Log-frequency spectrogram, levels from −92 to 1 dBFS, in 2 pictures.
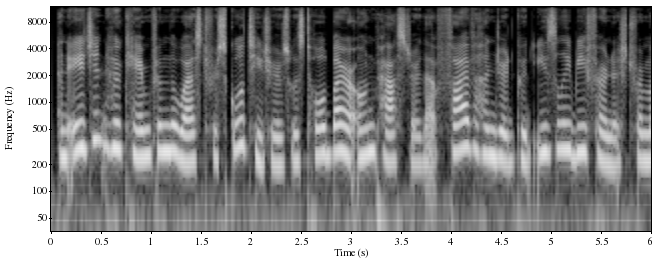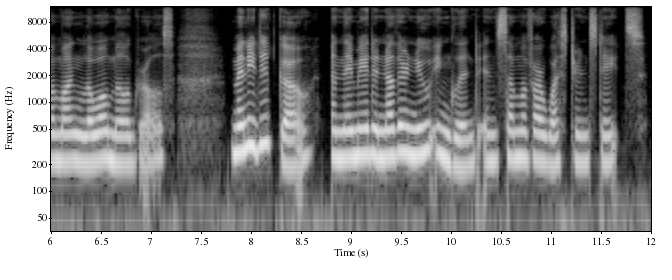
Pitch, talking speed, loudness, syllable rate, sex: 245 Hz, 215 wpm, -18 LUFS, 5.3 syllables/s, female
